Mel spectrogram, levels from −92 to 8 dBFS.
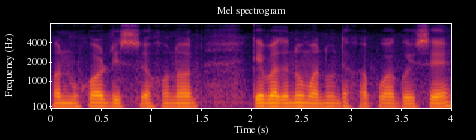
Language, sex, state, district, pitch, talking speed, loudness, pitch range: Assamese, male, Assam, Sonitpur, 115 Hz, 105 wpm, -20 LUFS, 115-125 Hz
